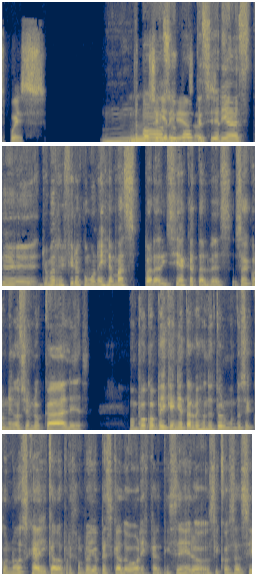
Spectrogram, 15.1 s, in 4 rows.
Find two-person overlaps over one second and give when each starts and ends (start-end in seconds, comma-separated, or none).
1.9-3.3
